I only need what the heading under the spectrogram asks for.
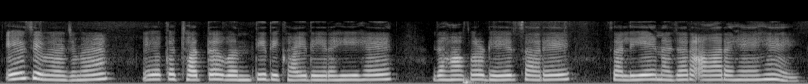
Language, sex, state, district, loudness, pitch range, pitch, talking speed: Hindi, female, Rajasthan, Jaipur, -16 LUFS, 210-230 Hz, 215 Hz, 140 wpm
